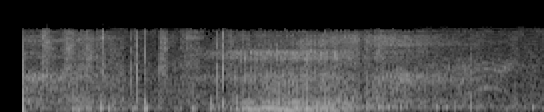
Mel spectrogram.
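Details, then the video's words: Sleeping Labrador Retriever snoring during a nightmare: one drawn-out, low, rumbling snore swells in the middle, preceded by sharp clicks and soft noises, with faint human voices in the room. "LABRADOR RETRIEVER roncando/snore"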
